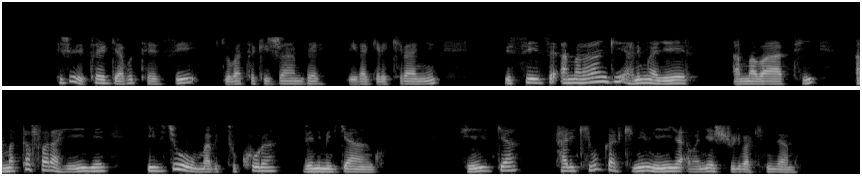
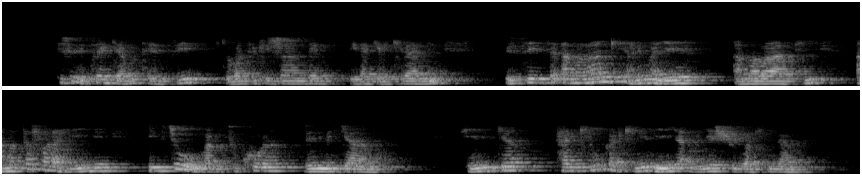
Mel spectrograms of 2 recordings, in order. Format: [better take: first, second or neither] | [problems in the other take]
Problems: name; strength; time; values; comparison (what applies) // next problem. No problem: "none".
first | room echo; dies away in 0.9 s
